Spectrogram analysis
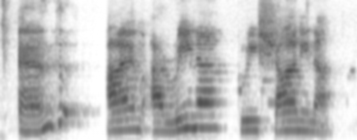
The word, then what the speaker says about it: Grishanina: And I'm Arena Gishanina.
